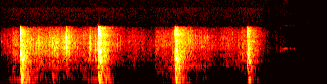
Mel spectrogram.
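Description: Bamboo stalk being chopped with a blade: five faint, sharp knocks in two seconds, unevenly spaced.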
